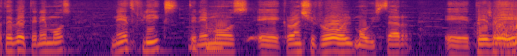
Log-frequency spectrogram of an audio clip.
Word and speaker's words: Crunchyroll: Vayan a verlo a Chunchirol. Crunchyroll. Exacto, Crunchyroll.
